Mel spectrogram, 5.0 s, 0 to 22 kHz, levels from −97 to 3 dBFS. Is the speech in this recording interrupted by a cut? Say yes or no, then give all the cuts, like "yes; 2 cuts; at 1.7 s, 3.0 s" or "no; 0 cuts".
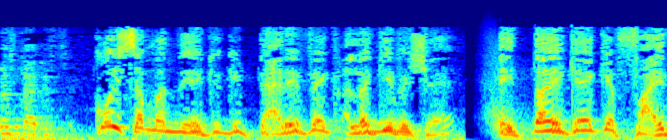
yes; 1 cut; at 3.7 s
